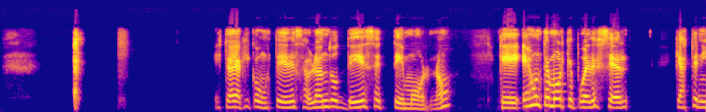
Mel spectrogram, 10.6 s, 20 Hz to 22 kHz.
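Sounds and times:
sneeze: 0:01.1 - 0:02.0
speech: 0:03.2 - 0:06.8, 0:07.5 - 0:09.5, 0:10.1 - 0:10.5.

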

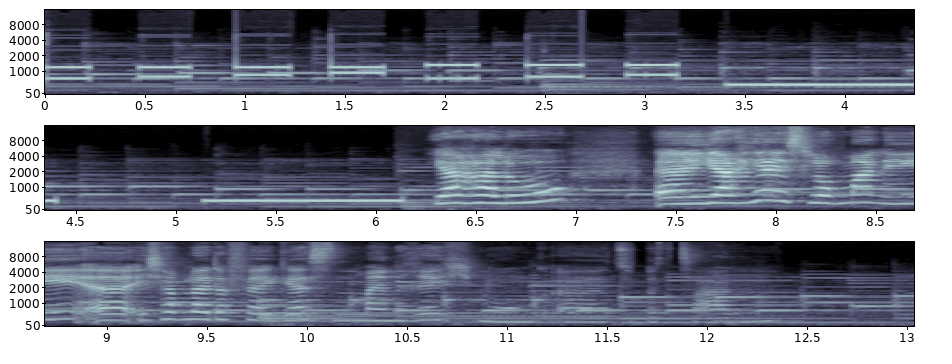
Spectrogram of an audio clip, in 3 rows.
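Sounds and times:
telephone dialing beeps: 0:00.0 - 0:04.4
telephone ringing: 0:00.0 - 0:04.4, 0:05.2 - 0:06.1
speech: 0:06.3 - 0:11.0.

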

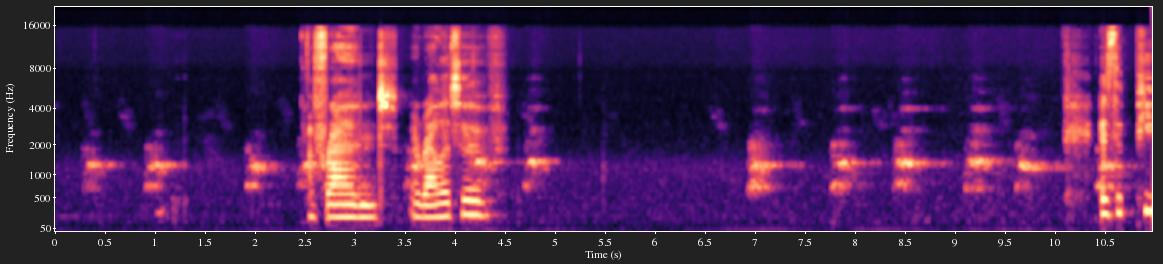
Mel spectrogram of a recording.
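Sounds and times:
dog barking short and sharp: 0:00.3 - 0:02.3, 0:03.5 - 0:05.0, 0:06.9 - 0:10.6
speech: 0:02.6 - 0:04.5, 0:10.4 - 0:10.9.

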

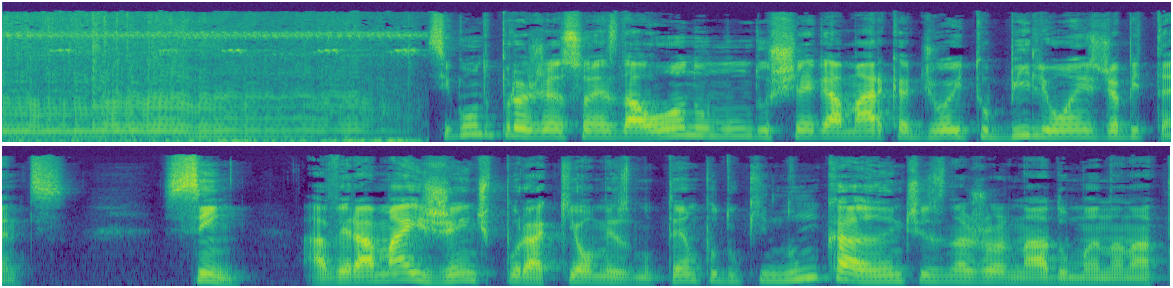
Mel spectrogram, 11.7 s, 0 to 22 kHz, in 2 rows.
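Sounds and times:
fly buzzing as it takes off: 0:00.0 - 0:02.2
speech: 0:02.2 - 0:11.6.

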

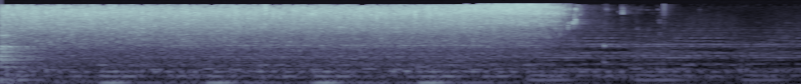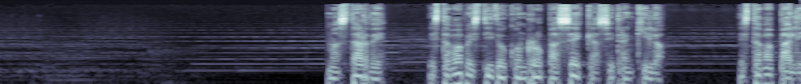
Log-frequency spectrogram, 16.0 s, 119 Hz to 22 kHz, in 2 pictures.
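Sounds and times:
cold shower water spraying: 0:00.0 - 0:05.9
speech: 0:11.4 - 0:14.7, 0:15.4 - 0:16.0.

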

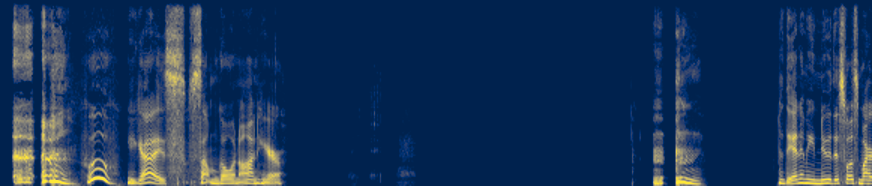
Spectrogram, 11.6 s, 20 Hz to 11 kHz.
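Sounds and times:
person clearing throat: 0:00.2 - 0:01.1, 0:08.7 - 0:09.4
speech: 0:01.2 - 0:03.8, 0:10.4 - 0:11.6.

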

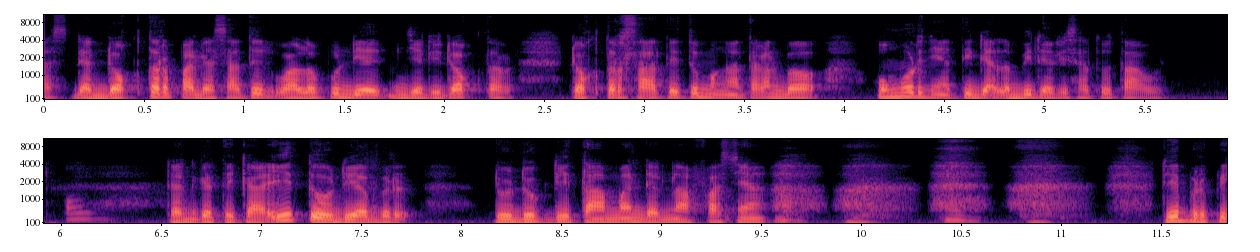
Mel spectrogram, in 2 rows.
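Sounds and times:
speech: 0:00.0 - 0:11.8
voice imitating heavy labored breathing: 0:09.6 - 0:11.6.

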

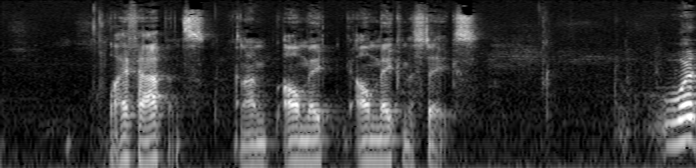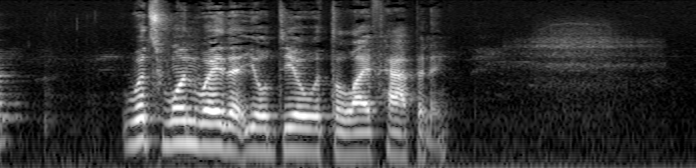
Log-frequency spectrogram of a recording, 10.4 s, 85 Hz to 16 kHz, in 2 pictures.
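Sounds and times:
speech: 0:00.8 - 0:03.6, 0:05.0 - 0:05.4, 0:06.1 - 0:08.6
deep breath in and out: 0:08.8 - 0:10.4.

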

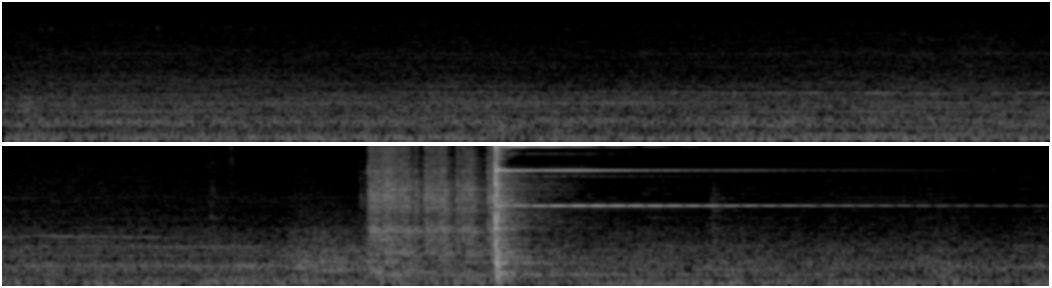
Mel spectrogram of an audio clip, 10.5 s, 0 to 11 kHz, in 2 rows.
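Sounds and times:
microwave oven mechanical whir: 0:00.0 - 0:10.4
microwave oven ding: 0:07.7 - 0:10.4.

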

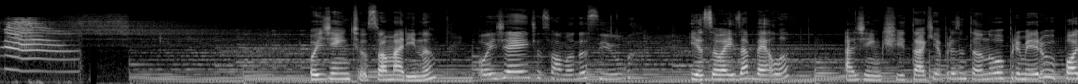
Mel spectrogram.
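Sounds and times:
cat meowing: 0:00.0 - 0:00.9
speech: 0:03.1 - 0:10.7.

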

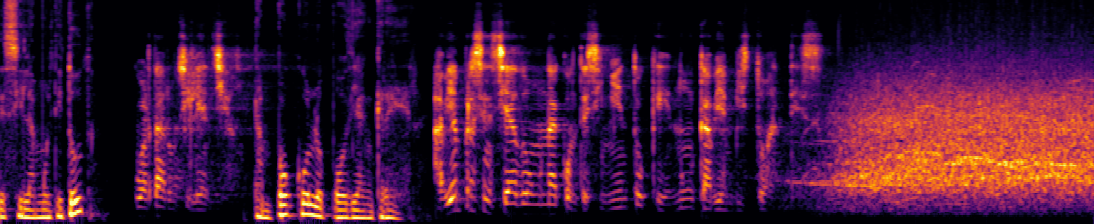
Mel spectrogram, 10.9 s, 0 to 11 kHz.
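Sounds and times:
speech: 0:00.0 - 0:08.6
crowd applauding: 0:07.9 - 0:10.9.

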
